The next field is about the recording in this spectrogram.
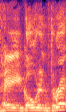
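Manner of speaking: puppy voice made to sound horrible. Speaking for the puppy as it greets someone, voicing Ruby. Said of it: "That's the puppy's fucking voice".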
